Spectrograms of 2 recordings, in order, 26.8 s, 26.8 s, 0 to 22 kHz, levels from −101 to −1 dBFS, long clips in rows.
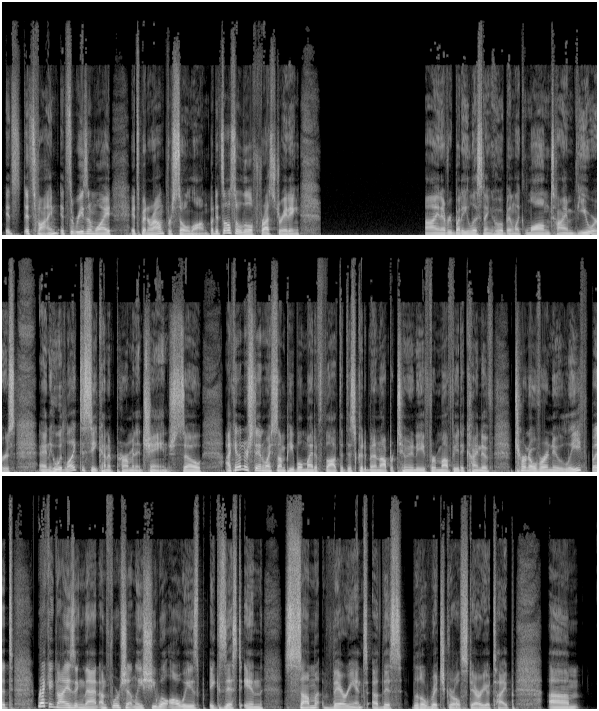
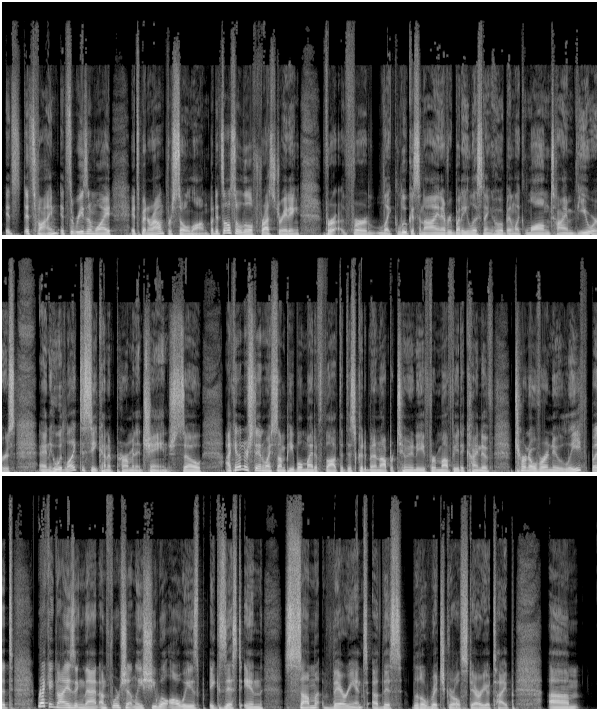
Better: second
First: audio cutting out; at 5 s for 1.5 s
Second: none

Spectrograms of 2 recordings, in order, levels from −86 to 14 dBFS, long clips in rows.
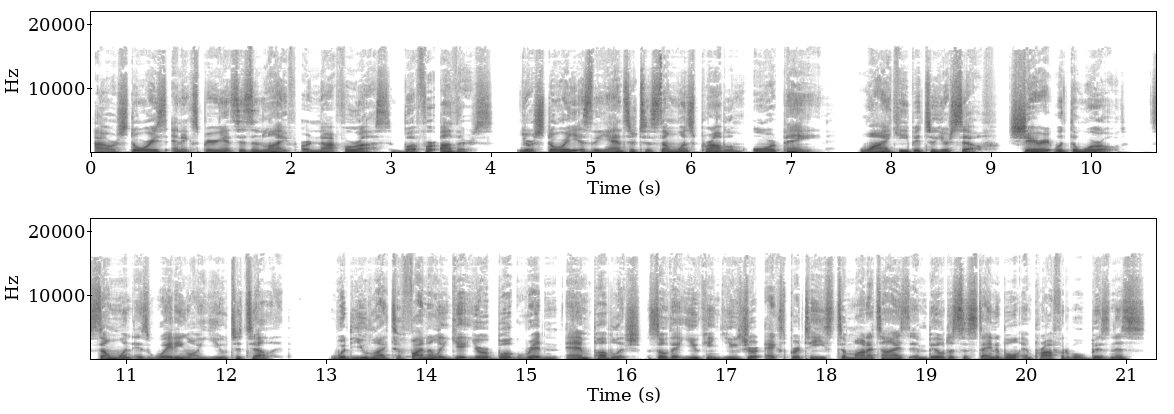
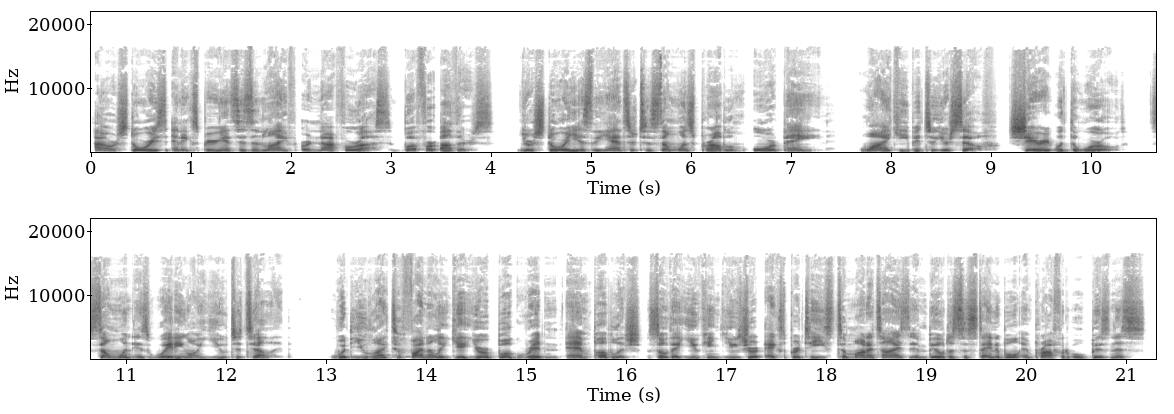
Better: first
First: none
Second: thin; very; fading below 300 Hz

